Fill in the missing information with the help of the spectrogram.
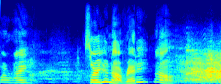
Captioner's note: audience laughing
